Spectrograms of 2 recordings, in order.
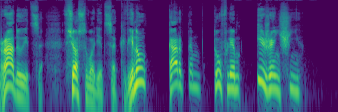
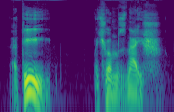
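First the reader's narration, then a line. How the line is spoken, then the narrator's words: Angry grumble. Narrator (Russian): проворчал Самойленко со злобой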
